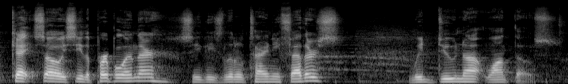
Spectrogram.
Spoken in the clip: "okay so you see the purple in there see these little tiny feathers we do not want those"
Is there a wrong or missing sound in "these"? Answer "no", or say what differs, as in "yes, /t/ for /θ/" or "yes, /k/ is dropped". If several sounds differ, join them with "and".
no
